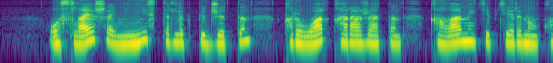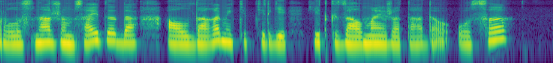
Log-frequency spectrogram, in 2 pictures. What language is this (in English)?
Kazakh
